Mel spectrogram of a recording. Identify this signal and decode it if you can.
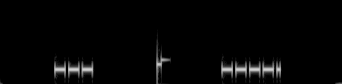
Morse code, heard as a keyed tone, about 36 wpm, 700 Hz. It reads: O 9
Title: Single Letter-Number - Rapid-Fire 35wpm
